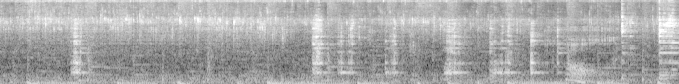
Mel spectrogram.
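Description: Olive oil sizzles and spits in a skillet for a fried bologna sandwich, a steady frying hiss under scattered clinks and stirring scrapes, close and fairly loud, with one brief spoken word.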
